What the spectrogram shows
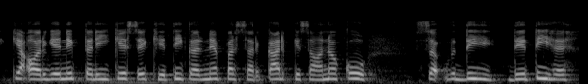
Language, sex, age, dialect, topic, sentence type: Hindi, female, 18-24, Kanauji Braj Bhasha, agriculture, question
